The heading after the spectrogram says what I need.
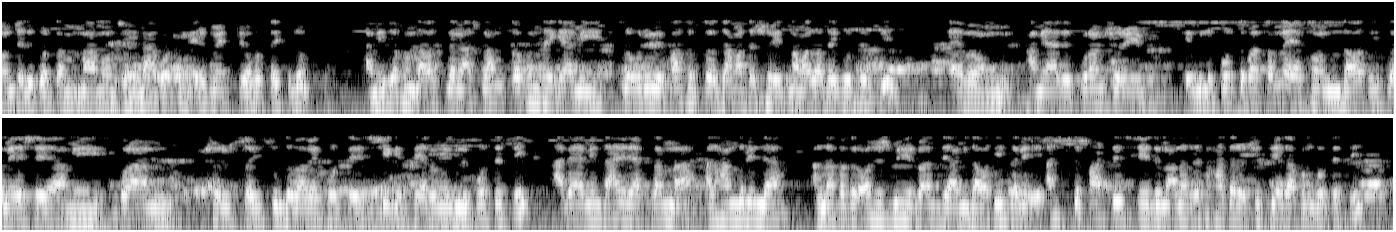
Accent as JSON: {"language": "Bangla", "town": "Narsingdi", "region": "Dhaka Division", "country": "Bangladesh", "tie": "born or raised there", "said": "আমার গ্রাম নরসিংদী।"}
